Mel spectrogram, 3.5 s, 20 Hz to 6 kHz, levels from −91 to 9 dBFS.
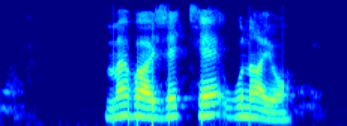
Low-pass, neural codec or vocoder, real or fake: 5.4 kHz; none; real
